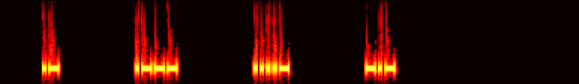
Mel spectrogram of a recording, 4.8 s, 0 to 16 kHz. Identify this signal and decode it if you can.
Morse code, heard as a keyed tone, about 42 wpm, spaced as for 12 wpm, 700 Hz. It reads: AJ4K
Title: USA Call Signs - 8x Character Spacing - 45wpm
